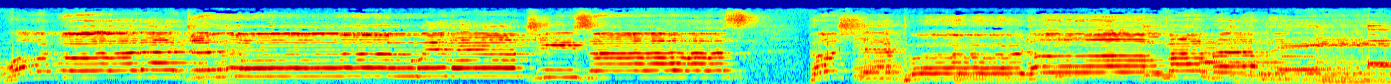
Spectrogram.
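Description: A woman singing a gospel song solo over instrumental accompaniment, holding long notes, with a short break between lines about six seconds in.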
